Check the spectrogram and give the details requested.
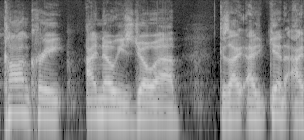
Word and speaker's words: Joab: They pronounce it they say Joav like they pronounce that B as a V and sometimes they have the J as a Y.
